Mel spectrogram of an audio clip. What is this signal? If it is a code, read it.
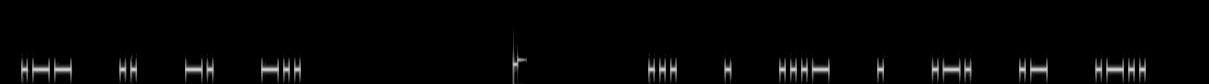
Morse code, heard as a keyed tone, about 22 wpm, spaced as for 12 wpm, 700 Hz. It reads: WIND SEVERAL
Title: 3x Character Spacing - Top 500 Words - 22wpm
